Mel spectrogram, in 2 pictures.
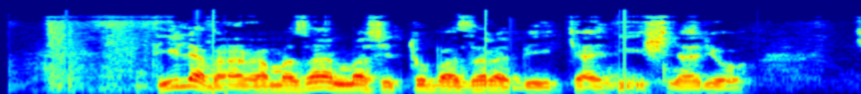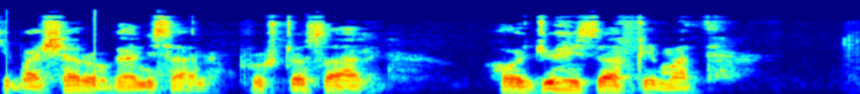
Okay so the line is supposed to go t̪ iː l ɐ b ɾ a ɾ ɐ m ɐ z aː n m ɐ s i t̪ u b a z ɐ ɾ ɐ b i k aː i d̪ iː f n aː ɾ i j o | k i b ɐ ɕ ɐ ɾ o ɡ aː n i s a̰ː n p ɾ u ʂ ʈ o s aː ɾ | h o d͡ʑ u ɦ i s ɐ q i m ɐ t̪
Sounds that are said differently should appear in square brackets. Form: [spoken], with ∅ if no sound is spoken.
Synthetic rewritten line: [d̪] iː l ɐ b ɾ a ɾ ɐ m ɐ z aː n m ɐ s i t̪ u b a z ɐ ɾ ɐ b i k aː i d̪ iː [ɕ] n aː ɾ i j o | k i b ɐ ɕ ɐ ɾ o ɡ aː n i s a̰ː n p ɾ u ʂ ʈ o s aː ɾ | h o d͡ʑ u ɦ i s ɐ q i m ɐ t̪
